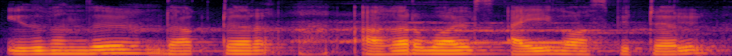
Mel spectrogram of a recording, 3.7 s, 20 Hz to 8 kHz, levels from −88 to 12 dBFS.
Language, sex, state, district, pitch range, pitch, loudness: Tamil, female, Tamil Nadu, Kanyakumari, 155-170 Hz, 165 Hz, -17 LUFS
